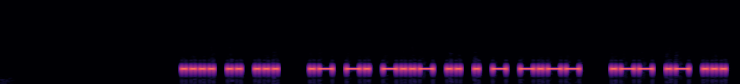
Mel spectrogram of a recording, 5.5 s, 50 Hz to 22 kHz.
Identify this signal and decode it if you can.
Morse code, heard as a keyed tone, about 36 wpm, 700 Hz. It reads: HIS ANXIETY WAS
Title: Sentences from Top 1600 Words 35wpm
